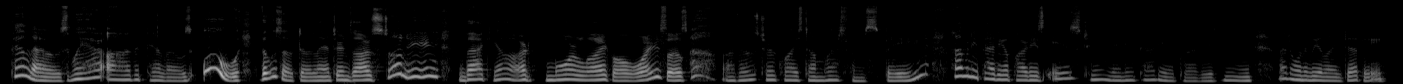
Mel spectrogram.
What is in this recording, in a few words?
Shopping Commerical Patio Parties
